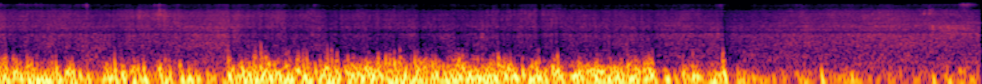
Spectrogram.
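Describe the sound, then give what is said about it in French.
Ocean waves break on the shore outdoors in a steady, loud roar that swells and recedes in surges, with gusty wind buffeting the microphone throughout and no one speaking, on a hot day. “Je ne sais pas si vous entendez les vagues, mais en tout cas, il fait assez chaud. Écoutez les vagues.”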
